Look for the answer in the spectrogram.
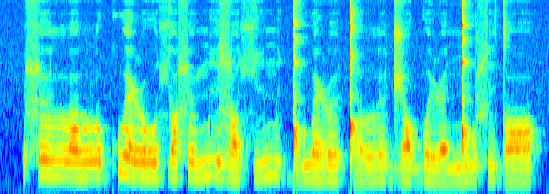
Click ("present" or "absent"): present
